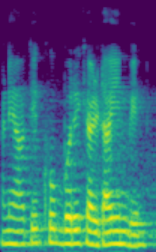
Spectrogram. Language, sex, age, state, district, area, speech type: Goan Konkani, male, 18-30, Goa, Canacona, rural, spontaneous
